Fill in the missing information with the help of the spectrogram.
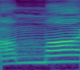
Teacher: அ குறில் அதுக்கு ஒரு மாத்திரை ம் அதற்கு அரை மாத்திரை மா என்கிற நெடிலுக்கு ரெண்டு மாத்திரை இந்த மூன்றரை மாத்திரை ஒலிப்போடு அம்மா என்கிற சொல்லை உச்சரித்தால் அது இயற்றமிழ் இதை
